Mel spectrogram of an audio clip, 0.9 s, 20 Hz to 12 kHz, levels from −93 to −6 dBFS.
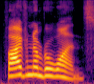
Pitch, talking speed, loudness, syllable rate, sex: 250 Hz, 190 wpm, -17 LUFS, 4.4 syllables/s, female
